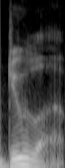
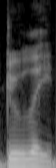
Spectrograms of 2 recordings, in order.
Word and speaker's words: Dula: His name is Tom Dula or Tom Dooley, depending on how you pronounced it, because of the spelling.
